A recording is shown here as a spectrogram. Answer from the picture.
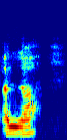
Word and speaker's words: Allah: out or Dunois that the law said that which appears in the middle of the word Allah it will be read as a thick law so all other examples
